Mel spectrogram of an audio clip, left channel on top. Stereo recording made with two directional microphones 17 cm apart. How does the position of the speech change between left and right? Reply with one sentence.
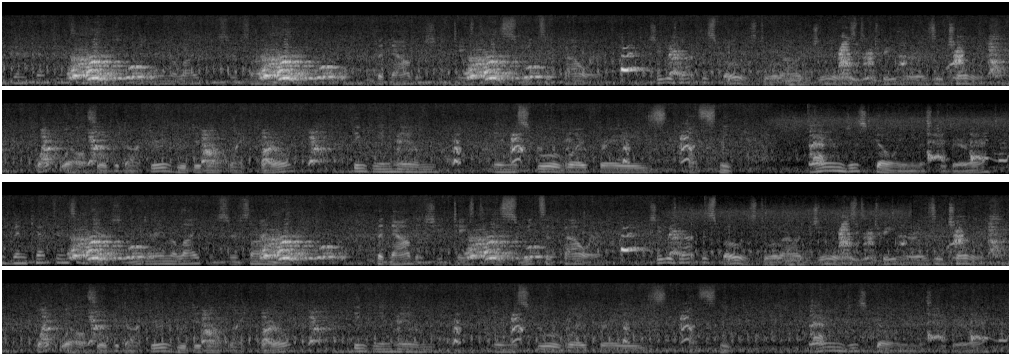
In this clip you hear the speech travel towards the left.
